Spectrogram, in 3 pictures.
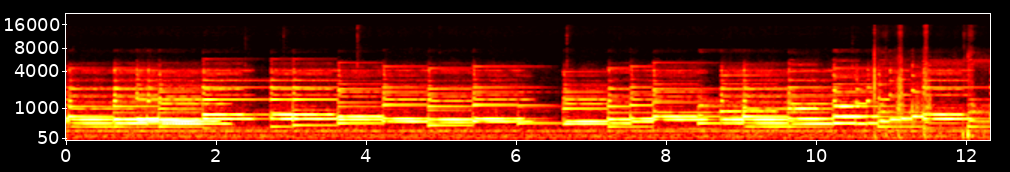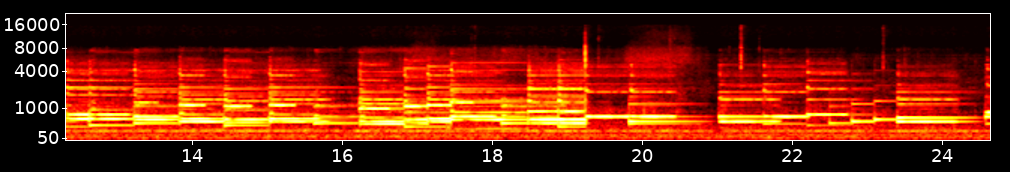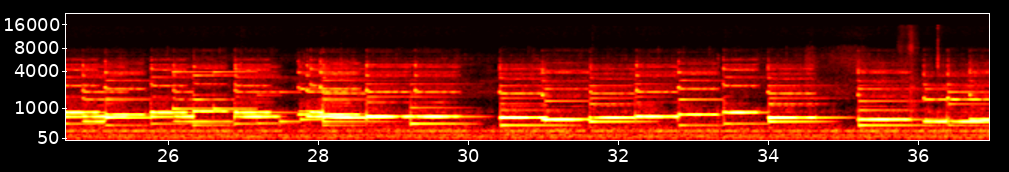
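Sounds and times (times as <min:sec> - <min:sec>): toy electronic tune: 0:00.0 - 0:36.9.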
